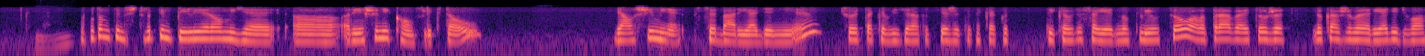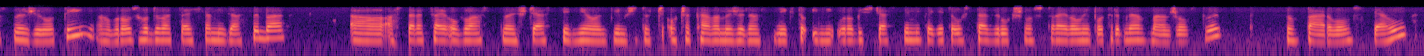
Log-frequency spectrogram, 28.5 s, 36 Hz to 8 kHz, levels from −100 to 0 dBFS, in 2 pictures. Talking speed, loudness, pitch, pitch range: 165 wpm, -32 LUFS, 165 Hz, 160-180 Hz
